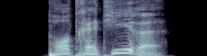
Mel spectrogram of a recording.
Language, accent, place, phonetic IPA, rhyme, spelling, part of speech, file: German, Germany, Berlin, [pɔʁtʁɛˈtiːʁə], -iːʁə, porträtiere, verb, De-porträtiere.ogg
- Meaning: inflection of porträtieren: 1. first-person singular present 2. singular imperative 3. first/third-person singular subjunctive I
